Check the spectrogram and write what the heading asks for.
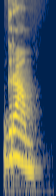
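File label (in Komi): "грамм", Komi, female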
